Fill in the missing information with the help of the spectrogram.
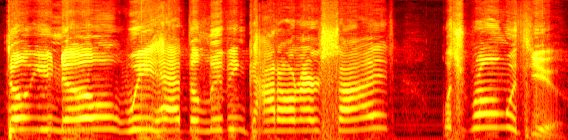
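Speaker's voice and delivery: high-pitched, incredulous scolding; indignant young David. Retold or imitated. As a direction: challenge them in disbelief, pitch climbing. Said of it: "And David's like".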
